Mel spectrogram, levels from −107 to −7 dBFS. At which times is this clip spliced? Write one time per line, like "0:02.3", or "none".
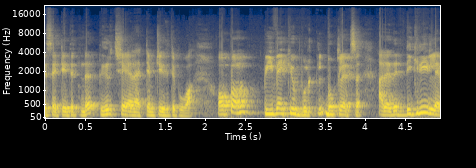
none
